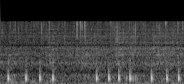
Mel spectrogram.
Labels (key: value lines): label: anthrophony, boat engine
recorder: SoundTrap 500

label: biophony, pulse
recorder: SoundTrap 500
